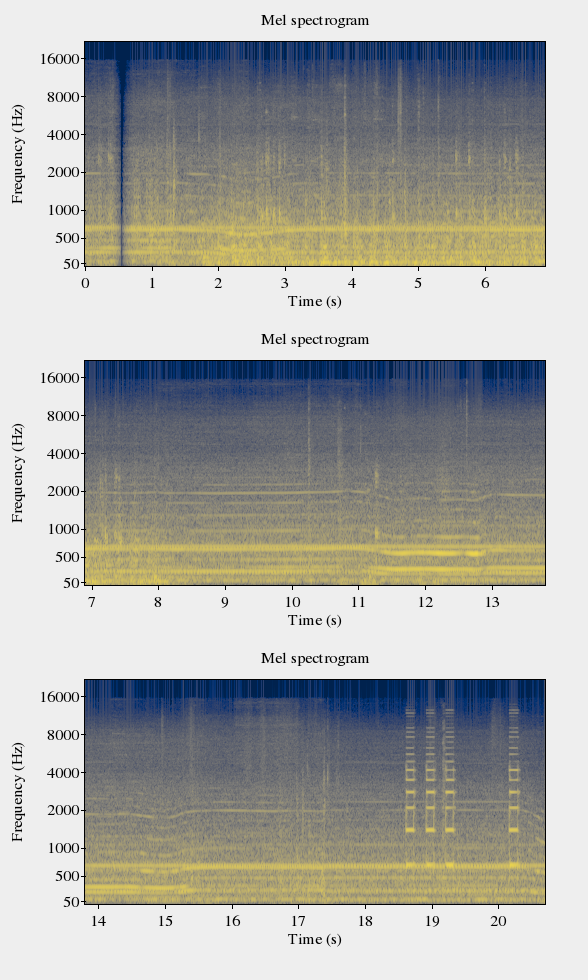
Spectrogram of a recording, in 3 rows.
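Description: Cat 309 CR mini excavator's diesel engine running steadily under working load, its pitch sagging briefly about two seconds in and again for several seconds midway as the load comes on. Four short beeps sound near the end.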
